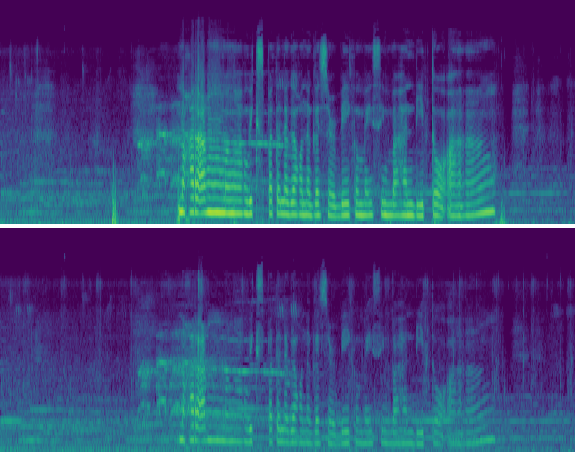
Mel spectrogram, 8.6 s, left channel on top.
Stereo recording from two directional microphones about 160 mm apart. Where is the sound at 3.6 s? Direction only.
50° left (ahead or behind).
